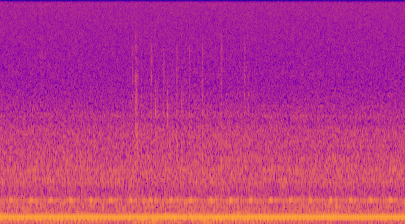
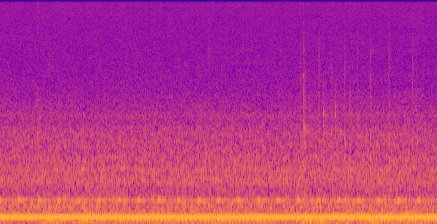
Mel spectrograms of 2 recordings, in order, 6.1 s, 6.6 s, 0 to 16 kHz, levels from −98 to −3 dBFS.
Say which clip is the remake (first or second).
second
